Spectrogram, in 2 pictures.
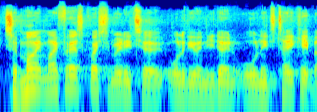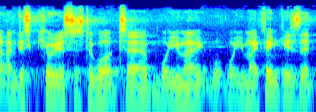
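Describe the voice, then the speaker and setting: A man's voice: mid-range voice, steady tone, fast talker, a bit bright. A man moderating a panel discussion in a conversational, discursive way. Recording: reverberant hall with background noise.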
